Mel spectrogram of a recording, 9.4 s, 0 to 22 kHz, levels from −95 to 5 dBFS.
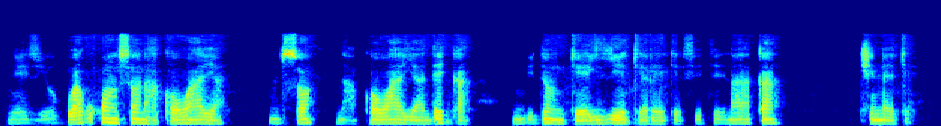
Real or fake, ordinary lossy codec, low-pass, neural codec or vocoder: fake; Opus, 64 kbps; 7.2 kHz; codec, 16 kHz in and 24 kHz out, 1.1 kbps, FireRedTTS-2 codec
